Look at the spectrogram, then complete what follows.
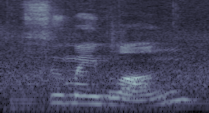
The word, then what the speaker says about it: Fumé Blanc: And you know, the reason I said that the second word is a tricky one is because here in the States, it is appropriate to pronounce it as Blanc. So a lot of people actually pronounce that C as a K here in the United States.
